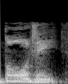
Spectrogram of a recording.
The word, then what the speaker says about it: bawdy: It's getting late and it's getting bawdy. Guys, bawdy as in B-A-W-D-Y, not as in B-O-R-E-D-Y.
